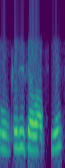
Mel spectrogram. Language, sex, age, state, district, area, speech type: Maithili, female, 30-45, Bihar, Madhepura, rural, conversation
